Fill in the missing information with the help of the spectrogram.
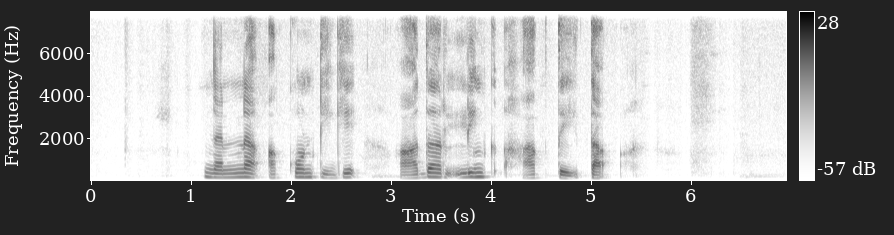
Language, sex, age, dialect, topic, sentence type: Kannada, female, 25-30, Central, banking, question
